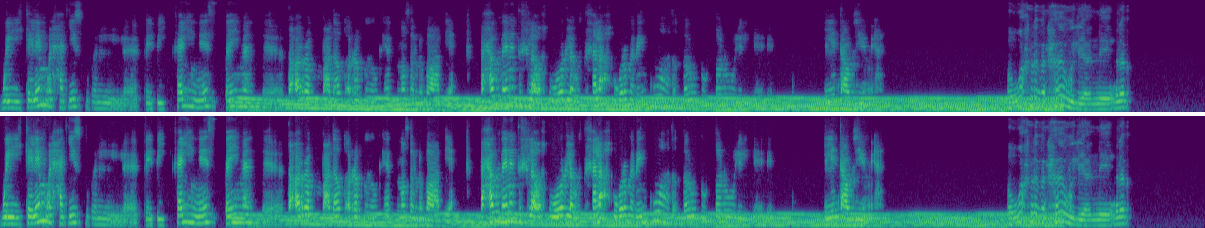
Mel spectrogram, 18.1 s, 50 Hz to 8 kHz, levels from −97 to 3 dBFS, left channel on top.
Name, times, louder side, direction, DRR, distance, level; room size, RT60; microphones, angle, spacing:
voice 1, 0.0-6.8 7.2-11.6 12.4-13.3 16.0-16.1, right 5 dB, 80° right, 0.5 m, -26 dB
sound 1, 3.4-16.0, left 2 dB, 90° left, 0.6 m, -26 dB
voice 2, 15.1-16.9, equal, 5° right, 0.3 m, -26 dB
3.1 x 2.3 x 2.5 m
head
